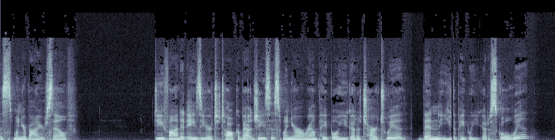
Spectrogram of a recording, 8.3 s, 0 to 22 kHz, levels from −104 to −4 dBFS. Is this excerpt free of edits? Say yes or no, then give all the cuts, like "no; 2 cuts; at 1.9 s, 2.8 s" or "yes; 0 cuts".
no; 2 cuts; at 6.2 s, 6.8 s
